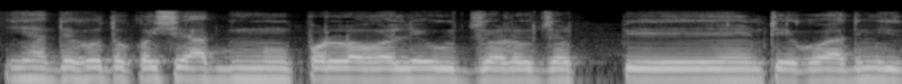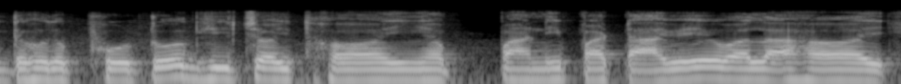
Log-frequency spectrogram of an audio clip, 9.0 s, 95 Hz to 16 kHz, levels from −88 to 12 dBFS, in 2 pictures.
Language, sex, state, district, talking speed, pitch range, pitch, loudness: Bajjika, male, Bihar, Vaishali, 155 wpm, 120-130 Hz, 125 Hz, -18 LUFS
